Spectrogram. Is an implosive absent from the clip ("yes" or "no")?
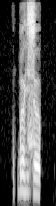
no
